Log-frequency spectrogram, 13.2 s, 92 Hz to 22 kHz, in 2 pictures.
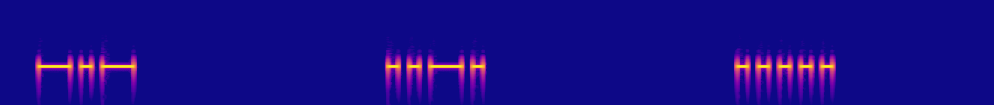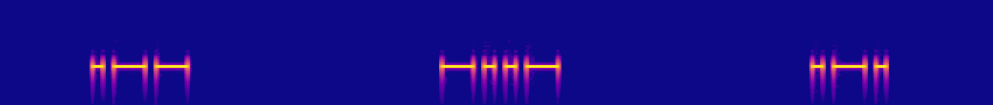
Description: Morse code, heard as a keyed tone, about 17 wpm, spaced as for 5 wpm, 700 Hz. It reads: KF5WXR
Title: USA Call Signs - 6 Characters - 8x Character Spacing - 17wpm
